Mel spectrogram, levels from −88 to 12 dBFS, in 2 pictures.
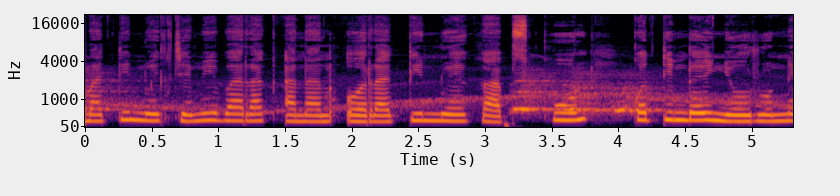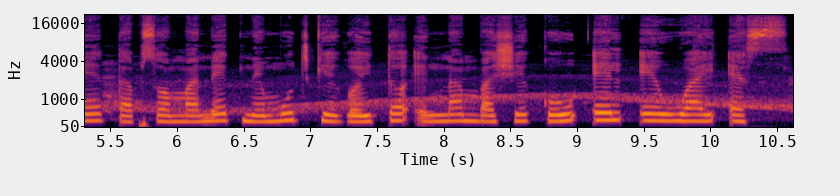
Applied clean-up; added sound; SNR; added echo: none; Bark / Motor vehicle (road) / Siren; 13 dB; none.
